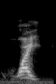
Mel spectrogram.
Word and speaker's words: white: white so yeah so notice how I don't pronounce that T I say white teenagers white why okay so you want your you want your voice to Peak where that t sound would be white white teenagers white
